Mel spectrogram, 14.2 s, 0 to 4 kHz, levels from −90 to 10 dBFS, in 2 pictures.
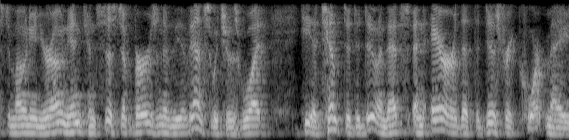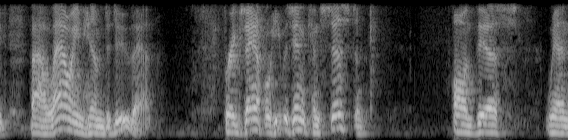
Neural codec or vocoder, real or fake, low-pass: none; real; 3.6 kHz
